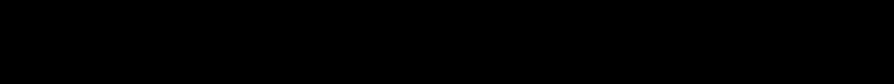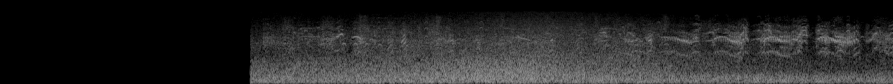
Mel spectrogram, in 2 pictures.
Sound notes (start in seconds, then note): 11.5 waves gushing; 15.9 birds chirping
